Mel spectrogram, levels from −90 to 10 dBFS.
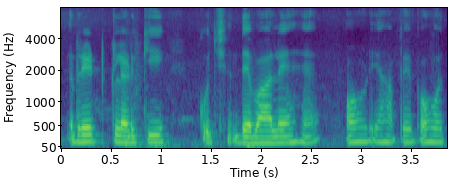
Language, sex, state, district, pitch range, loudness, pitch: Hindi, male, Bihar, Patna, 135-145 Hz, -18 LUFS, 145 Hz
